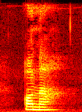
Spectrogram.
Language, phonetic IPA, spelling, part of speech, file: Czech, [ˈona], ona, pronoun, Cs-ona.ogg
- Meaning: 1. she (third person feminine singular personal pronoun) 2. they (third person neuter plural personal pronoun) 3. inflection of onen: nominative feminine singular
